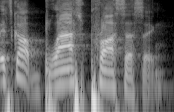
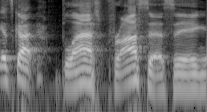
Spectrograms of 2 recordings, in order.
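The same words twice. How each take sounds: First: It is said with hyped, emphatic excitement. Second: It is said flatly, in a casual tone. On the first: It is a big new selling point. "like that, then people are gonna be like, what do you mean by that?" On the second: It is just an ordinary feature. "then no one's gonna think of it like"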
